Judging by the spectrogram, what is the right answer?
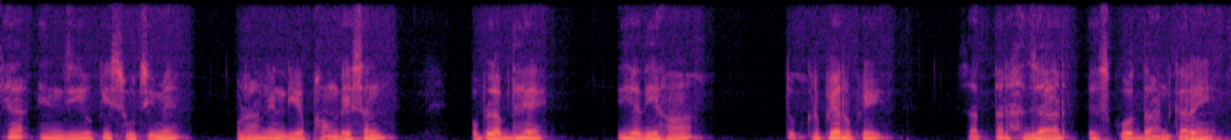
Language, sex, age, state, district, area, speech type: Hindi, male, 18-30, Rajasthan, Jodhpur, rural, read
